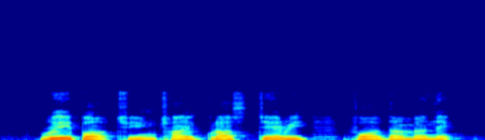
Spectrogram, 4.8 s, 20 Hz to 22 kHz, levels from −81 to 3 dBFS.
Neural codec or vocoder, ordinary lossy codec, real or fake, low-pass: codec, 16 kHz, 8 kbps, FreqCodec, smaller model; none; fake; none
